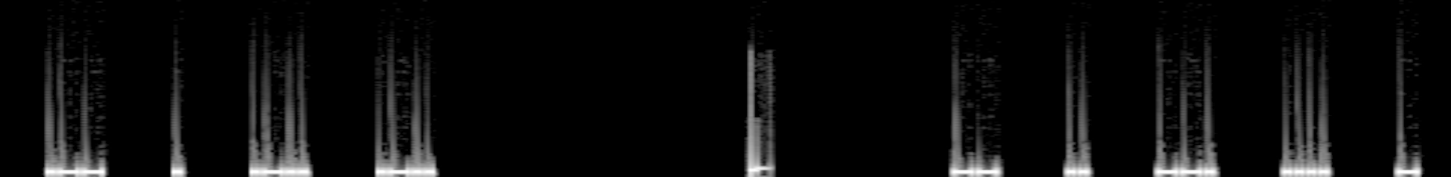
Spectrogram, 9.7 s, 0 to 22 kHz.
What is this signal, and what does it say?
Morse code, heard as a keyed tone, about 31 wpm, spaced as for 14 wpm, 700 Hz. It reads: WELL MIGHT
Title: 4x Character Spacing - Top 300 Words - 30wpm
